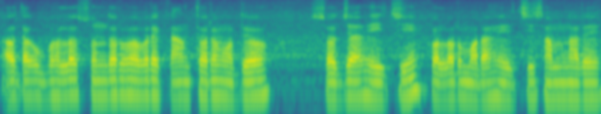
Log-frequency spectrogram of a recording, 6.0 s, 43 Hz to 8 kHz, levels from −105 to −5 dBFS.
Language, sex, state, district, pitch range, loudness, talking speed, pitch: Odia, male, Odisha, Malkangiri, 95-105 Hz, -18 LUFS, 120 wpm, 100 Hz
